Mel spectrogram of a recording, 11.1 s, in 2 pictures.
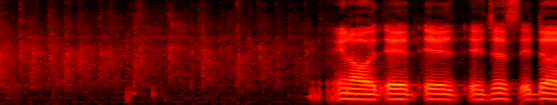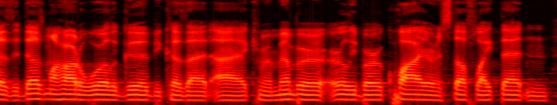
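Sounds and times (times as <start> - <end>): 
audience applause: 0.0 - 4.7
speech: 3.4 - 11.1.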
